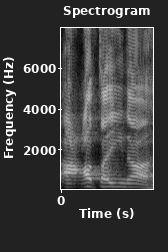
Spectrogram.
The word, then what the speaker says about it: اعطینا: متوجہ ہوئے نہیں ہوئے، دونوں کے تلفظ میں فرق محسوس کیا، وہاں پہ آتینا ہے، یہاں اعطینا ہے۔ وہ جو جناب سیدہ کے لیے استعمال فرمایا وہ عین والا ہے اور اس کے بعد توئے ہے، اور جو قرآن مجید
